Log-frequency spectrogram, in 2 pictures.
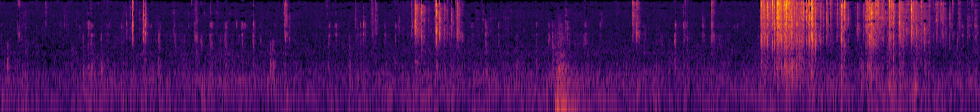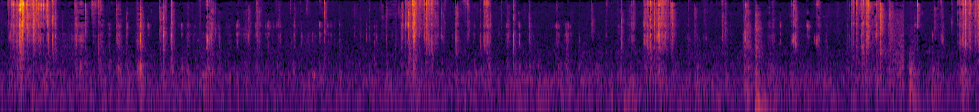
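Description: Close-up eating sounds: chewing and biting with scattered crunches and clicks, and a few louder crackling stretches around the middle.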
